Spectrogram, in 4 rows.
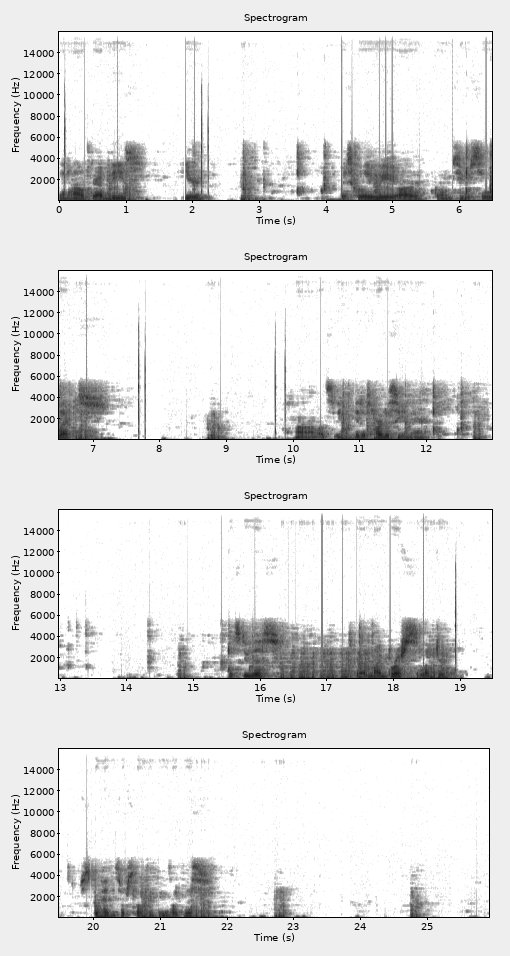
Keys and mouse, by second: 2.1 z, 3.3 z, 10.1 z, 16.7 c.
